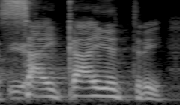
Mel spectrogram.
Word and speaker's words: psychiatry: yeah like for example words that starts with the P and the second letter in the word is an S and then you can't pronounce the pecos a P is now silent yeah yeah psychology yes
